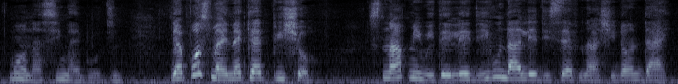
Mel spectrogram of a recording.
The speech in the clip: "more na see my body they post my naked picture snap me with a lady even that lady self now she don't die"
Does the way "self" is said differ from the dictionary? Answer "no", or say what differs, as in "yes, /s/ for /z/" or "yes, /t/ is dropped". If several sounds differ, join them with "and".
yes, /l/ is dropped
